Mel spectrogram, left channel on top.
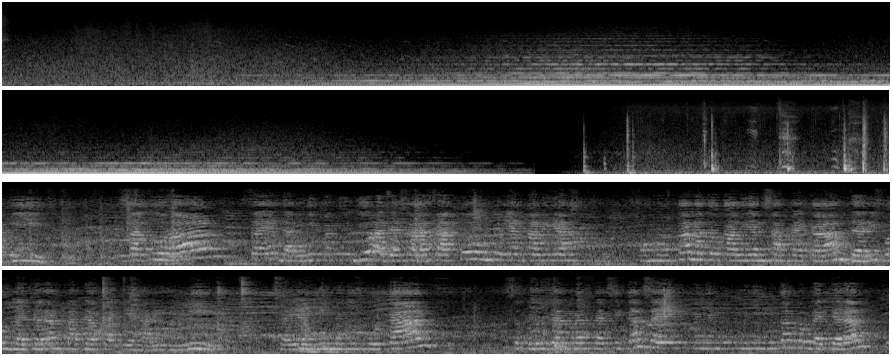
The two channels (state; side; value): different; both; correlation 0.00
